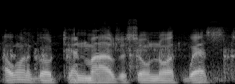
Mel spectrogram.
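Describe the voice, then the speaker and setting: An actor playing a greedy, hard-bitten American adventurer in a 1950s radio drama, speaking tersely. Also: male voice, low voice, level tone, moderate pace, a little hiss or hum, natural voice. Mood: guarded, hard. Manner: terse, tough. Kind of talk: 1950s radio drama acting, first-person narration. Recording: muffled vintage 1950s radio recording with music.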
